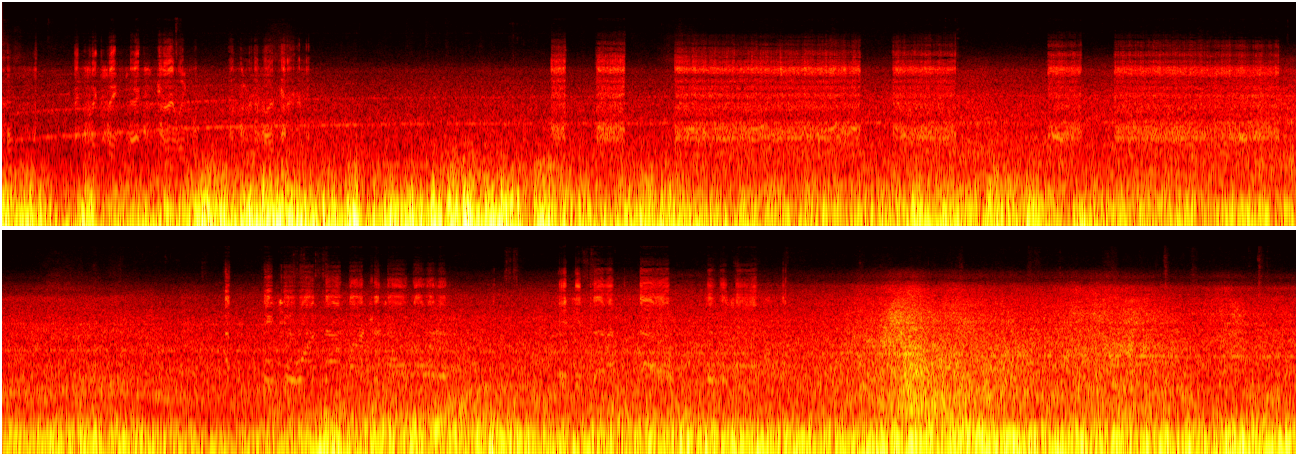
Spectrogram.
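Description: A heavy airliner departs Vancouver Airport with a continuous, broad jet roar at moderate distance, steady and swelling slightly toward the end, while people talk intermittently nearby.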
